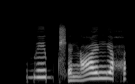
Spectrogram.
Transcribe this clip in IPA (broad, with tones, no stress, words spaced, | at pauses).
beː˥bt͡ʃʼɛ˩ŋ ʕɛ˥ŋe˦ħ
